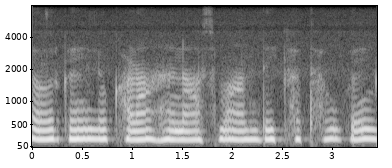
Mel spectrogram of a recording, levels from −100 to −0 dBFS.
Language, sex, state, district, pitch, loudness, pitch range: Bhojpuri, female, Uttar Pradesh, Ghazipur, 195 Hz, -15 LUFS, 185-195 Hz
